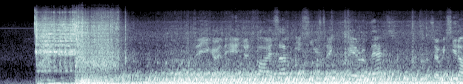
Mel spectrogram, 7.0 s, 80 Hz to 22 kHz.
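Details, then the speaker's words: Toyota Sequoia 2UZ-FE non-VVT-i V8 on a rebuilt manual harness with remapped ECU; the ECU-controlled starter is triggered by a brief 12V signal. A short crank, an instant catch, then a strong, steady, even idle. Normal start; coolant later about 81°C. "this one the starter is actually controlled by the ECU so you're going to see I'm only going to momentarily touch that black with a yellow wire on 12 volts and the engine EC will take over and it'll fire the engine up"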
